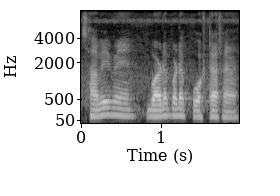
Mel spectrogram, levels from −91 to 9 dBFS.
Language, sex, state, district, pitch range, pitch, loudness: Hindi, male, Jharkhand, Palamu, 120-135 Hz, 125 Hz, -19 LUFS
